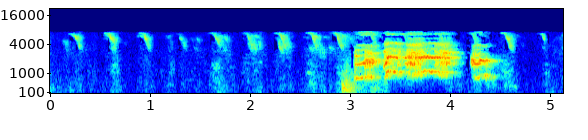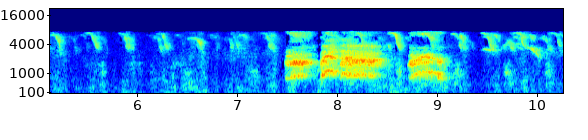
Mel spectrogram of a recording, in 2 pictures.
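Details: A pradu-coloured red junglefowl in a research recording made 18 August 2023 gives two harsh, broken crows of about a second and a half each. Small birds keep up quick, high chirping throughout.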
